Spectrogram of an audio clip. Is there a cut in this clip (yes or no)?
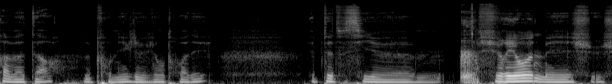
no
